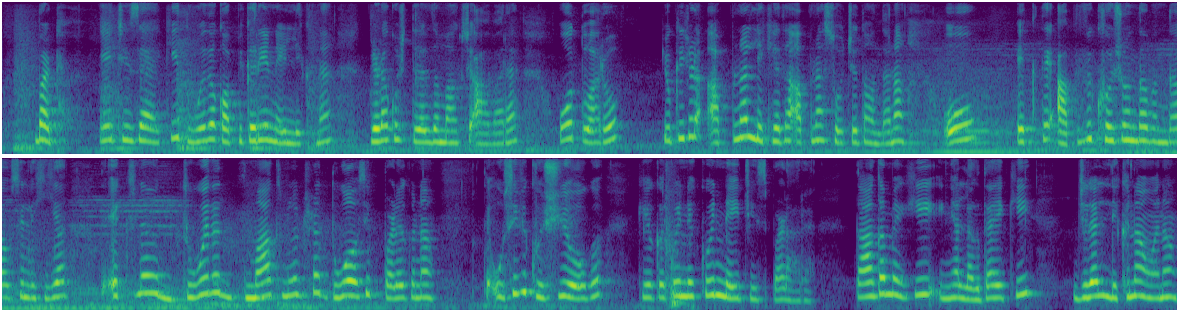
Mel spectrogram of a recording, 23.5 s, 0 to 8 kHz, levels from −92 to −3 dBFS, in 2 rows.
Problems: background sounds at intervals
